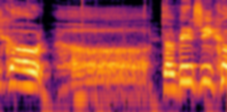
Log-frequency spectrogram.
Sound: gasps

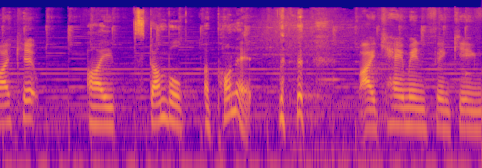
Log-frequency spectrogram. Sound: laughs

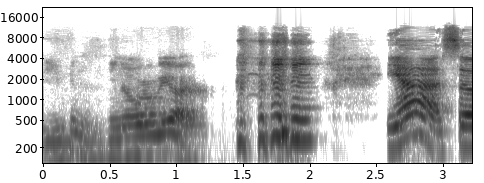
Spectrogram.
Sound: chuckles

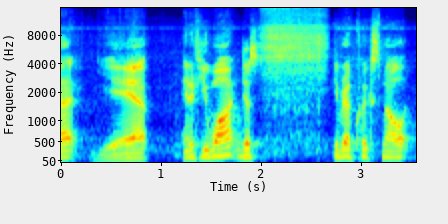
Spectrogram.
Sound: sniff

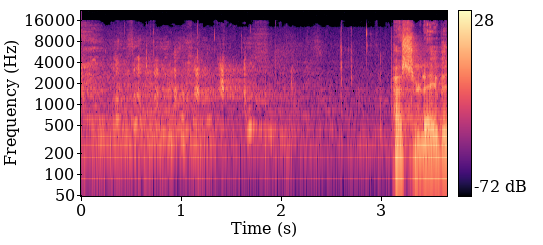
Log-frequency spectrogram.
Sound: congregation laughing

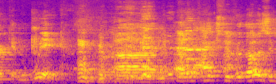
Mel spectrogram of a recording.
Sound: laughter

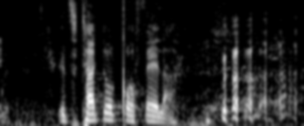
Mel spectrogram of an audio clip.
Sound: laughs

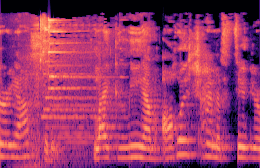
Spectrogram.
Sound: sound effect

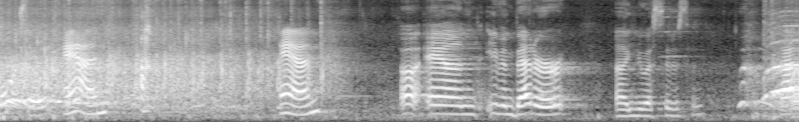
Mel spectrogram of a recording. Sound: applause

